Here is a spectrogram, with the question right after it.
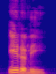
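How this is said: The T is a soft flap between D and R. This is the American pronunciation. "um som assim, intermediário entre o D e o R"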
